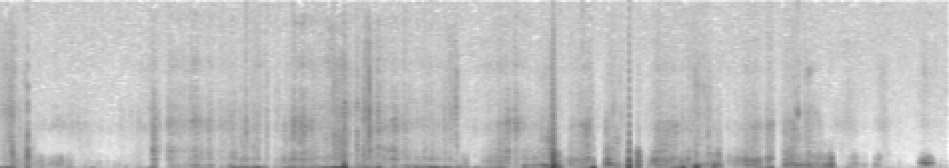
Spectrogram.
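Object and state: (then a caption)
Cotton swab rubbing in a silicone ear. A black cotton swab held in the fingertips rubs inside the ear canal of a life-size white silicone ear used as a binaural microphone, solid and soft rubbery. It makes close, muffled low scraping and rustling with dull thumps and short sharp crackles, building into denser scratchy bursts through the middle.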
